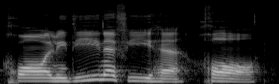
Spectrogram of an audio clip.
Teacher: An aw sound. Make sure it is a heavy letter.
